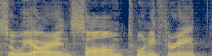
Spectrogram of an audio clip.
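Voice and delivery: ordinary delivery

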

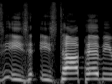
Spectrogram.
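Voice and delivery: ordinary talk

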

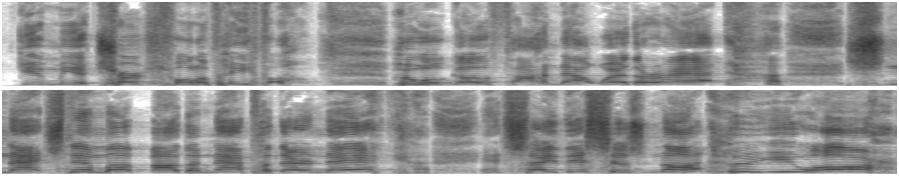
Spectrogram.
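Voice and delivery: loud, high, driving preaching; preacher urging the church to rescue sinners, shouting; preaching at full force. Real, not acted. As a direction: build the congregation up.

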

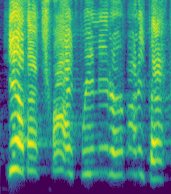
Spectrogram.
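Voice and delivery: high-pitched women backing him up; squeaky chorus of two ladies; ladies' voices. Retold or imitated. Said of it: "the two ladies are behind them going".

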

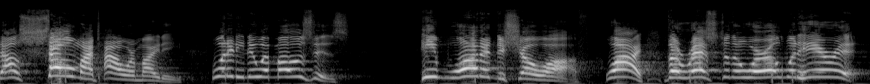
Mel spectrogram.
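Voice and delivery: high, loud exhorting shout; full-force preaching. Real, not acted. Pastor urging the church to be bold, shouted preaching. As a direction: drive it home at the top of the voice.

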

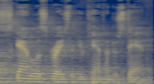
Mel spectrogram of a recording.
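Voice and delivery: usual speaking voice

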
